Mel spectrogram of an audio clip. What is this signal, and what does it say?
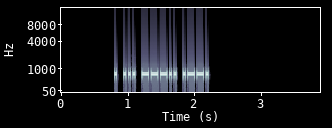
Morse code, heard as a keyed tone, about 34 wpm, 700 Hz. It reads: ES8P
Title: DXCC-100 Call Signs - 4 Characters - Repeated 2x - 35wpm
